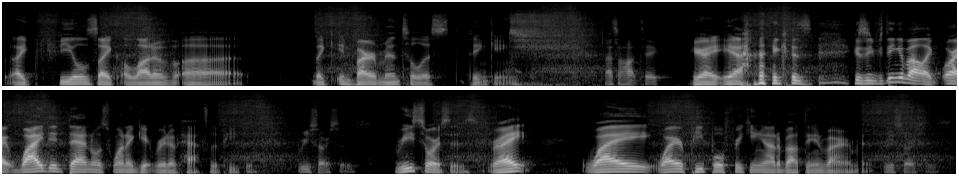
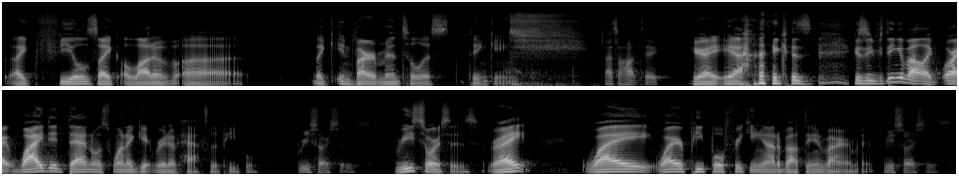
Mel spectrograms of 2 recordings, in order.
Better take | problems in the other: second | hiss; faint; throughout; 20 dB below the speech

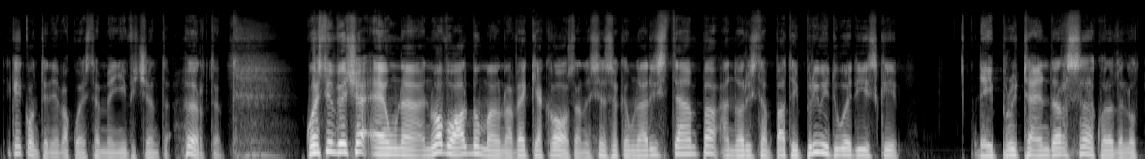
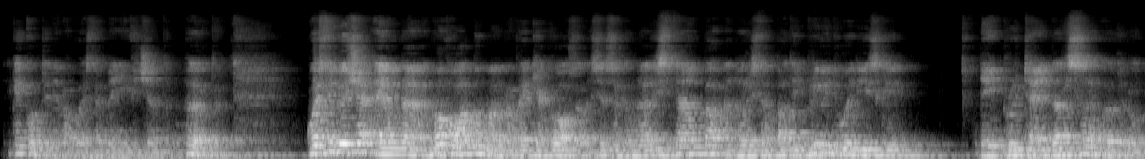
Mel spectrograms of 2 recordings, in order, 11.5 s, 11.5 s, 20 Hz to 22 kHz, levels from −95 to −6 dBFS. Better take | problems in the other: first | off-mic speech; far // room echo; noticeable; dies away in 0.8 s

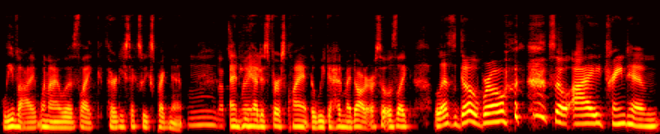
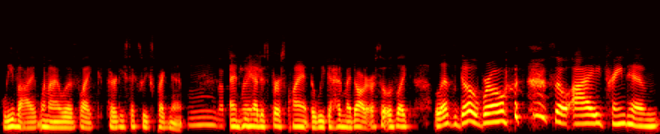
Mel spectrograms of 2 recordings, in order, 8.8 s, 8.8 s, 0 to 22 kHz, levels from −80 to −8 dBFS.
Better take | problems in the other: first | muffled; very; fading above 1.5 kHz

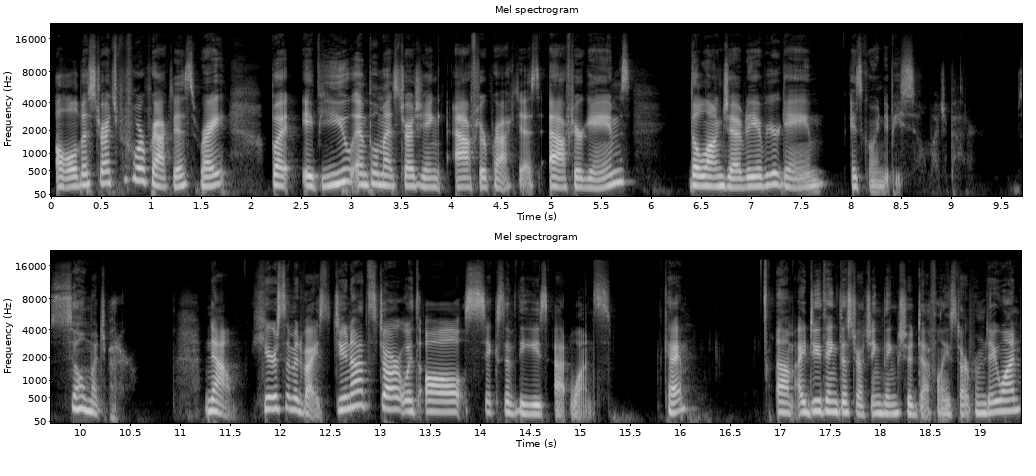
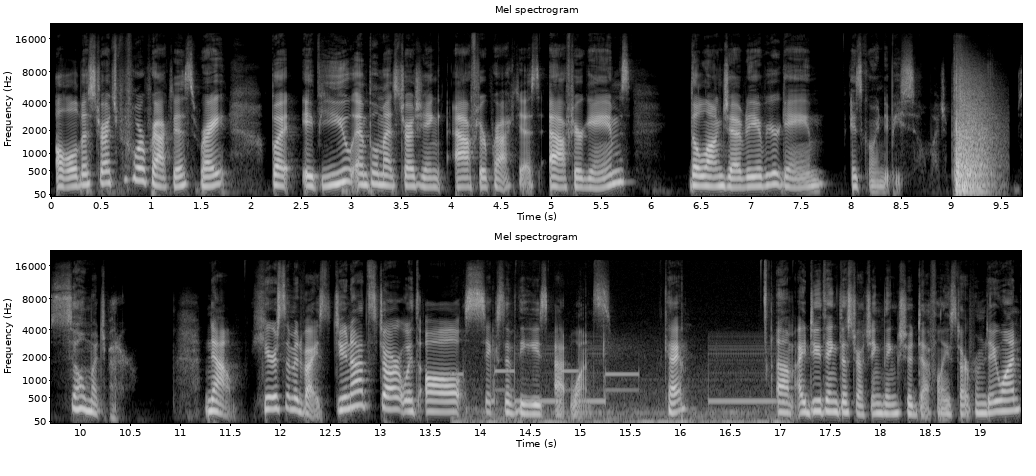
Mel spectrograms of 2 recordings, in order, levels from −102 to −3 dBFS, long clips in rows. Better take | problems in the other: first | door banging; loud; at 9 s; peak 3 dB above the speech // phone ringing; faint; from 14 to 17 s; peak 15 dB below the speech

